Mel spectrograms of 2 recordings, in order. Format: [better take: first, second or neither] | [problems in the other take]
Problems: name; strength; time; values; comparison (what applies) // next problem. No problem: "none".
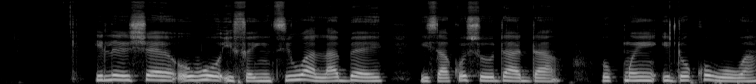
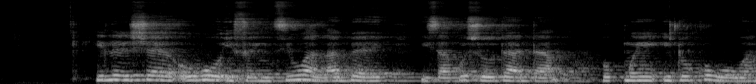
first | room echo; dies away in 1.1 s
